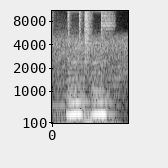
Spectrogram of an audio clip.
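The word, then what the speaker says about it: Ugwu: So GW comes directly from your throat, or from within you, or from inside you. Like you are barking. It's funny, right? Like you are barking. That's how it is pronounced.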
